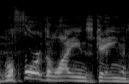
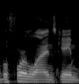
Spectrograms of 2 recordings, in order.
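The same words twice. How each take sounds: First: It is said in a put-on pirate voice. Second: It is said in his normal voice.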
